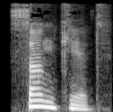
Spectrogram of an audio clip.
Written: sunket

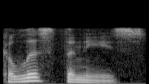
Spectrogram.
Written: Callisthenes

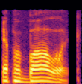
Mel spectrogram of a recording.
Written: epibolic

